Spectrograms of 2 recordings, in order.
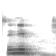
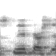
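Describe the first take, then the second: First: স্নিপড said as snipd, hesitant first guess; স্নিপড tentatively pronounced snipd, before checking; unsure guess at the word. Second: স্নিপ্যাডস said as snip-ads, two syllables ending in s; স্নিপ্যাডস repeated after the recorded voice as snippets; corrected pronunciation. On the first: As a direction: try স্নিপড as one clipped syllable, snipd. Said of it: "এটা উচ্চারণটা কি হবে?". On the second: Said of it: "একটা পি উচ্চারণ হওয়ার কথা". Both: Shown as a demonstration.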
